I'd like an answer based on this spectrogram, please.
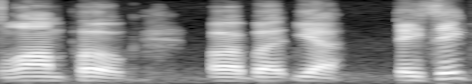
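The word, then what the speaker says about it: Lompoc: and I need to I'll get this right because I was told I mispronounced it the first time. They think that we're we got uh weekend passes from Lomb Poke.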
